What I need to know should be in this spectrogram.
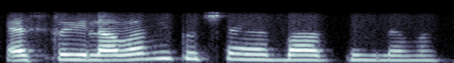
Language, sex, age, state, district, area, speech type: Punjabi, female, 60+, Punjab, Fazilka, rural, conversation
